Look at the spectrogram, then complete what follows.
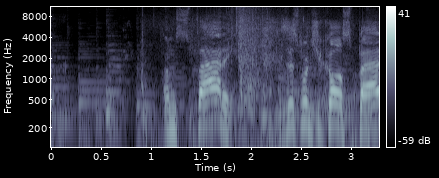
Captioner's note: splash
